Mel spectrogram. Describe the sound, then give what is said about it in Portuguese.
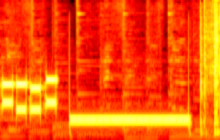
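A telephone dialing a call: a quick run of short touch-tone beeps, then a single long, steady tone lasting over a second, cut off by a sudden burst of noise. “Eu acho que seria bom a gente até tentar ligar para algum hipnólogo profissional que entendesse essas coisas”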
